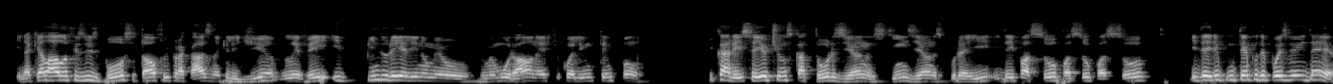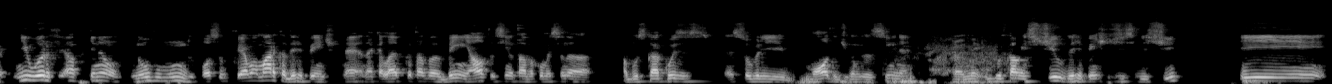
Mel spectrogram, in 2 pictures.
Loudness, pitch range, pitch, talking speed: -20 LUFS, 135-195 Hz, 160 Hz, 225 wpm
